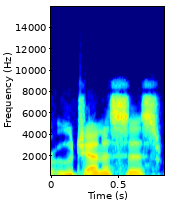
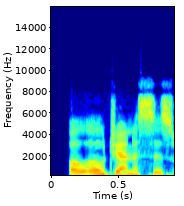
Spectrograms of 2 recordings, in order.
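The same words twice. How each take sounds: First: Oogenesis begun with a single "oo"; oo-genesis pronunciation. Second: Oogenesis begun with a doubled "oh"; oh-oh-genesis pronunciation. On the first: Teacher repeats both forms, then oogenesis as "oo-JEN-uh-sis". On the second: Teacher repeats both forms, first oogenesis as "oh-oh-JEN-uh-sis". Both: Shown as a demonstration. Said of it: "I've heard it also pronounced that way".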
